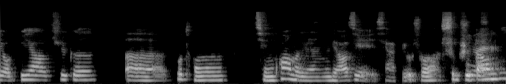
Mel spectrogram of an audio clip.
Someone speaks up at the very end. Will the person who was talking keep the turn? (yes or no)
yes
